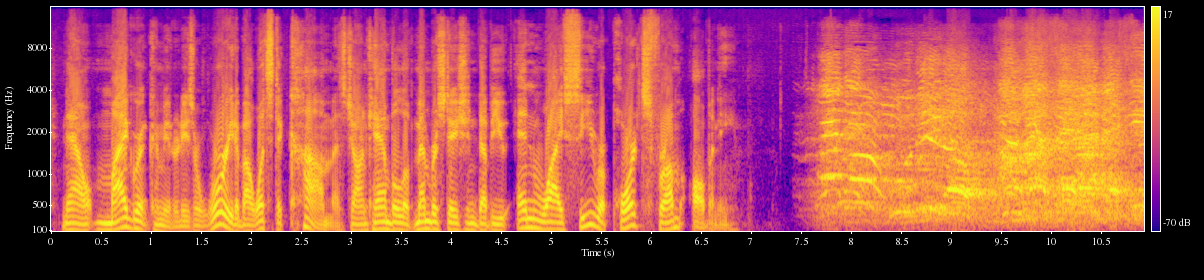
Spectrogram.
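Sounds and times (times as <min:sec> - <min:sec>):
speech: 0:00.1 - 0:06.9
immigrants rallying inside state capitol, shouting and chanting: 0:07.5 - 0:10.9.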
